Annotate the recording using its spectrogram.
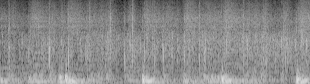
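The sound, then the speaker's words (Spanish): A crowd applauds steadily as the palio of the Virgen del Rosario enters the parish of La Milagrosa, the costaleros kneeling; the dense crackle of many hands clapping continuously, with low murmuring swells of voices rising and falling underneath. “Los aplausos del público y los costaleros que siguen de rodillas, Manolo, incluso dentro de la iglesia.”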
